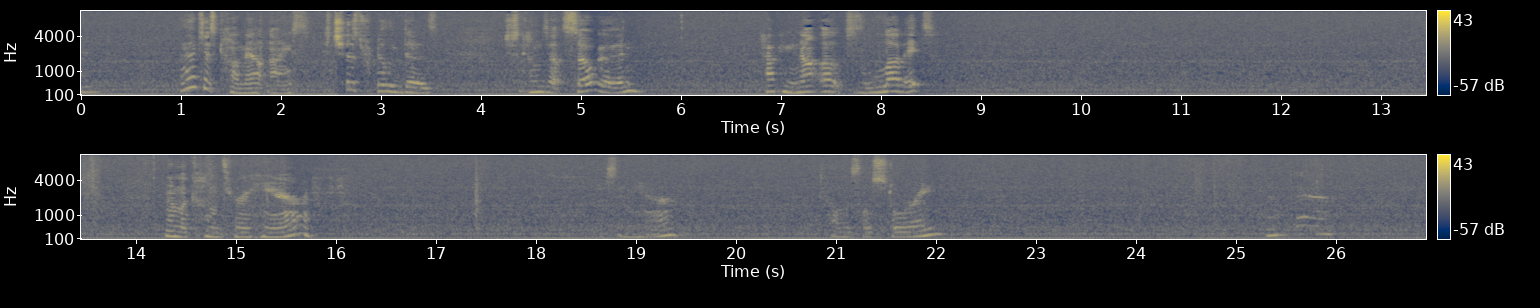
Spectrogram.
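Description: A middle-aged woman talks calmly into a nearby microphone, in bursts with pauses.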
